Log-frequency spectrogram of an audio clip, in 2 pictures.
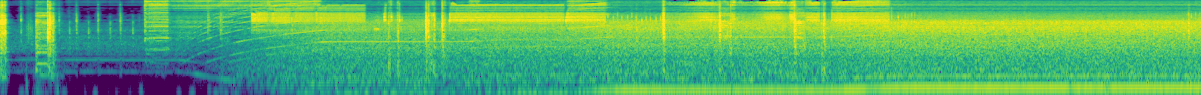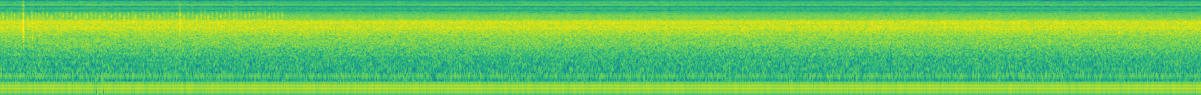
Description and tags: Cd rom reading cd
This is a sound of cd rom turning. Recorded with an iPhone SE and edited with GoldWave.
cd, read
